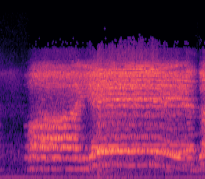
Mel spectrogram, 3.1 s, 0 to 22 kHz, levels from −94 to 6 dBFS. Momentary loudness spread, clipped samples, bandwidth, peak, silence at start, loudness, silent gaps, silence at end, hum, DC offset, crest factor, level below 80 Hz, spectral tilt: 8 LU; under 0.1%; 9.8 kHz; -8 dBFS; 0.4 s; -17 LUFS; none; 0 s; none; under 0.1%; 12 dB; -52 dBFS; -0.5 dB/octave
